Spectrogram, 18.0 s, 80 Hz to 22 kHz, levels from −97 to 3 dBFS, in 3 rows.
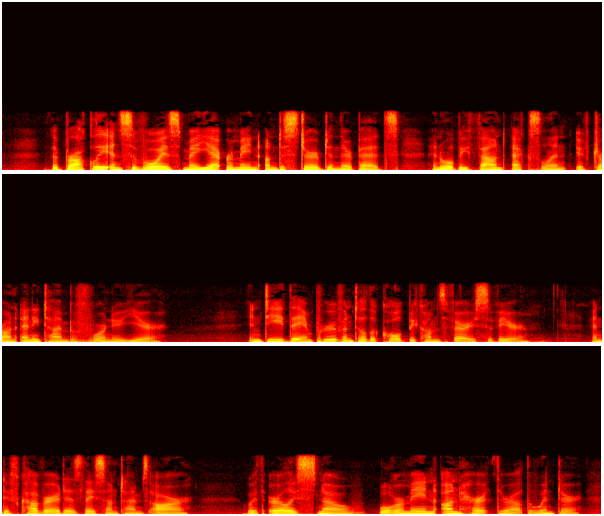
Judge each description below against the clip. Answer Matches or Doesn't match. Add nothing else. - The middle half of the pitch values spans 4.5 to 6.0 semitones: Doesn't match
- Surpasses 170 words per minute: Doesn't match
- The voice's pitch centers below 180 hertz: Doesn't match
